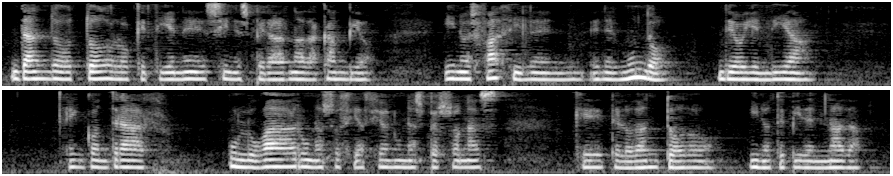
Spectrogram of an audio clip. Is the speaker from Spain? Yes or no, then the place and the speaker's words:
yes; Bilbao, Basque Country, Spain; born there; also born or lived in Las Palmas; now in Tenerife, Spain; aunque nací en el norte, en Bilbao. Llevo muchos años viviendo en Canarias y los últimos 3 años en Tenerife. Antes de Tenerife he estado muchos años viviendo en Las Palmas.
